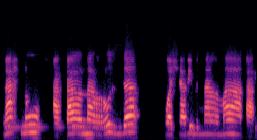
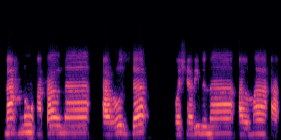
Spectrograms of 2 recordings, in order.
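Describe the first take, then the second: First: The article is linked smoothly into the preceding word. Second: The article is pronounced separately from the preceding word.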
